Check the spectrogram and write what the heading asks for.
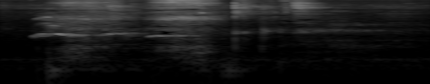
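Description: A person's short wheezing breath with a thin, wavering whistle in it, followed by a few faint small clicks.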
